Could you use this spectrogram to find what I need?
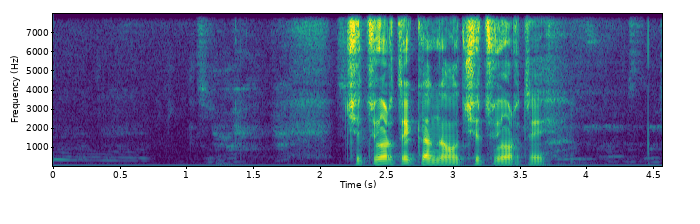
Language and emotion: Russian, neutral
